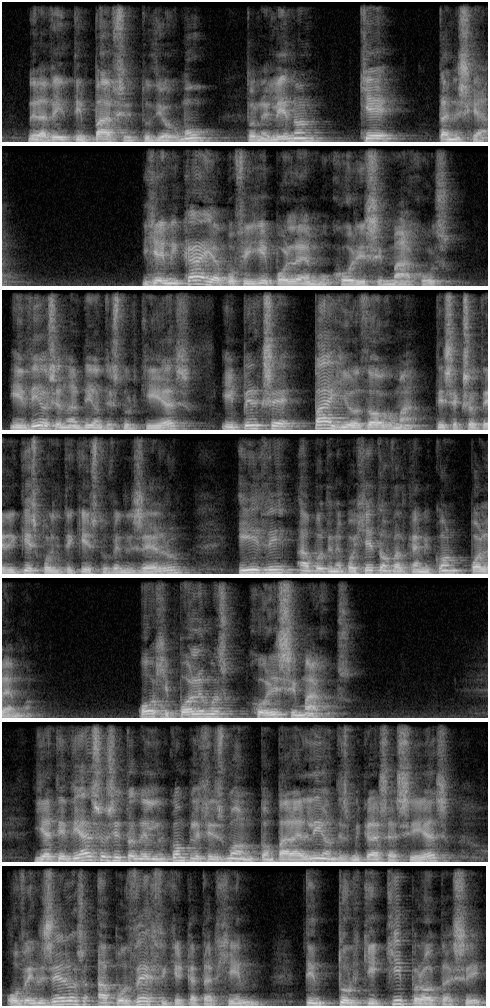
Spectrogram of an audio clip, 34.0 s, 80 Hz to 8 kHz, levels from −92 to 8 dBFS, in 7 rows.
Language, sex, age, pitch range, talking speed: Greek, male, 60-79, 110-150 Hz, 100 wpm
